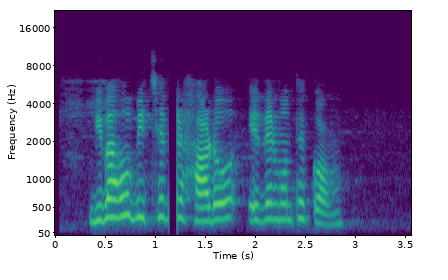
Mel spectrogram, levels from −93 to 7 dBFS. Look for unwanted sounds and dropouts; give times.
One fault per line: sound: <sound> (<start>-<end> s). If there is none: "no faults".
sound: dropout (1.1-1.2 s)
